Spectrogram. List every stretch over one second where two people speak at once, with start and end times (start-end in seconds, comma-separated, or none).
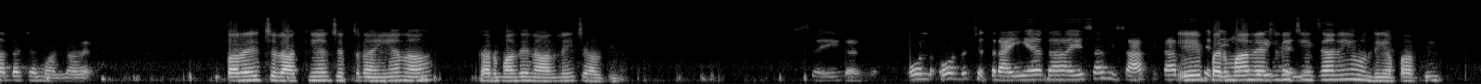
11.8-13.1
